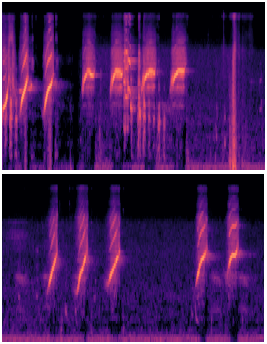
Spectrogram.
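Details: Grey francolin by a tube well in a garden giving bursts of shrill rising squeaky notes in groups of two or three, with pauses between groups, a single sharp knock and a faint low hum.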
